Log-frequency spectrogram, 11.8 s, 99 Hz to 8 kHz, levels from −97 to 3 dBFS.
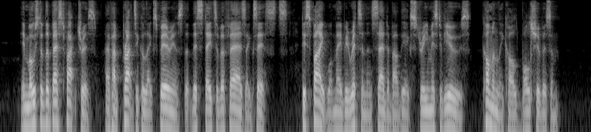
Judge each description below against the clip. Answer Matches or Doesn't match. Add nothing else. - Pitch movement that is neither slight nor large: Matches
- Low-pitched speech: Matches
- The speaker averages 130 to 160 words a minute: Matches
